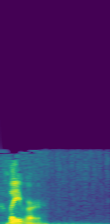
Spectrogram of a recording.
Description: [cleav·er]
